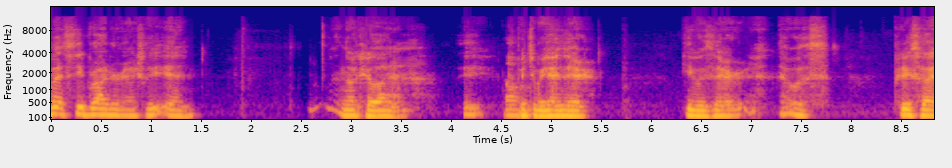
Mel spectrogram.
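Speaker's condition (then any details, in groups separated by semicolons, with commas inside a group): Parkinson's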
